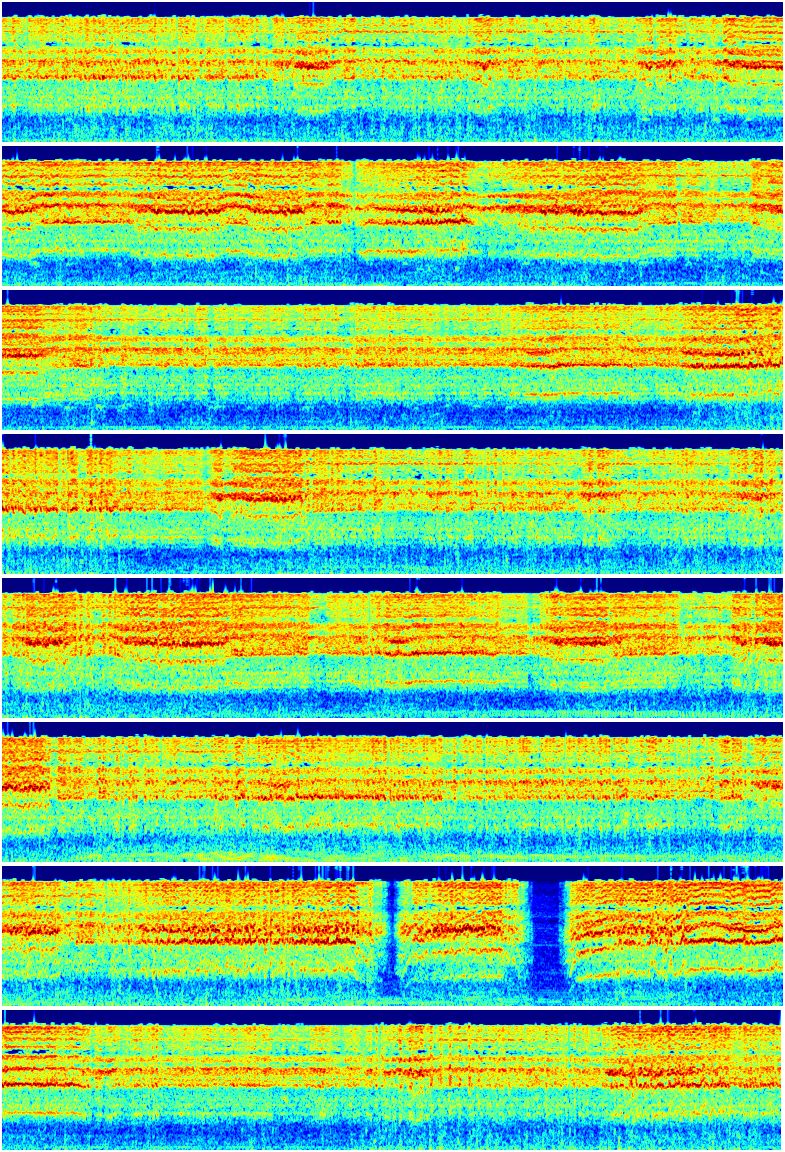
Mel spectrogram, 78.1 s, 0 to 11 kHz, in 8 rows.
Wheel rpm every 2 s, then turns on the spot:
240, 230, 230, 230, 220, 220, 220, 210, 210, 220, 230, 240, 230, 230, 220, 230, 220, 230, 230, 230, 220, 230, 230, 220, 220, 230, 230, 240, 230, 220, 210, 140, 130, 210, 230, 230, 230, 230, 230.
none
